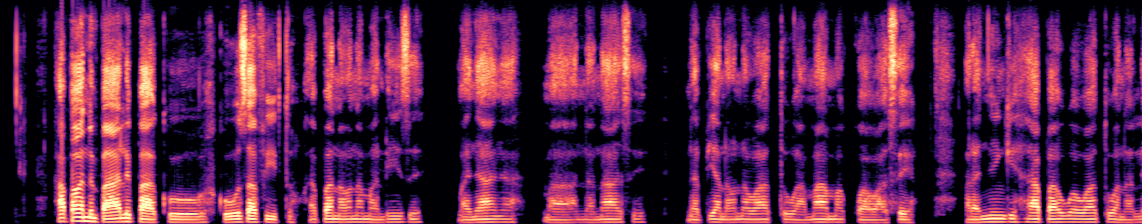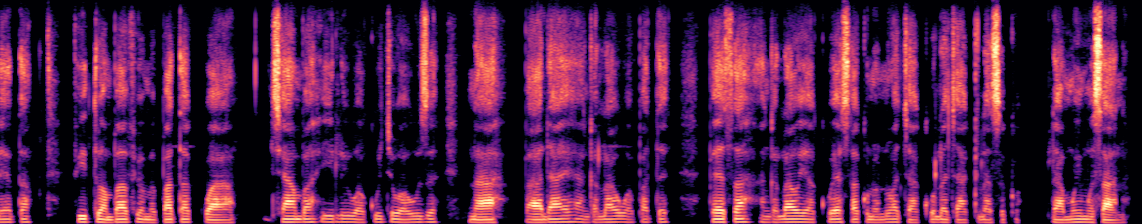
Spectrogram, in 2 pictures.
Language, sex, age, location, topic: Swahili, male, 25-35, Nakuru, finance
